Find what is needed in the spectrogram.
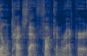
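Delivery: angry, sharp snapping tone. Retelling a film scene where she yells at a guy: imitating a sharp snap. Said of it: "and snaps at this guy".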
